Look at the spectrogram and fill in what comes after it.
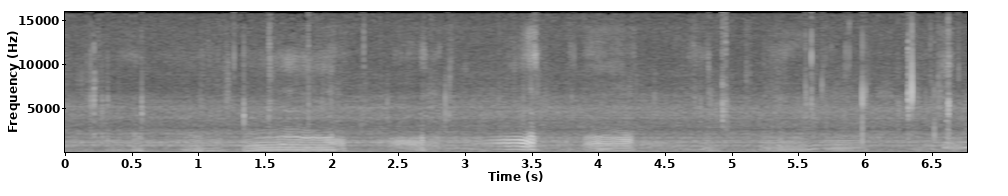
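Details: Newborn puppies, six days old, filmed 19 March: a handful of separate nasal squeals and short bent whines in bursts about a second apart, then quieter peeps, with an electrical hum underneath.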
